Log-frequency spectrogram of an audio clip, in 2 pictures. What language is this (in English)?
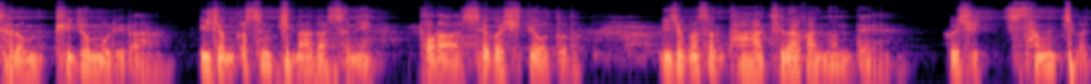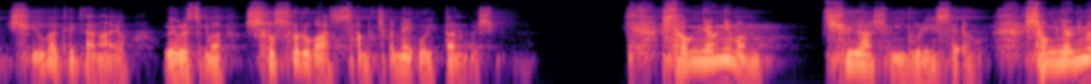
Korean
